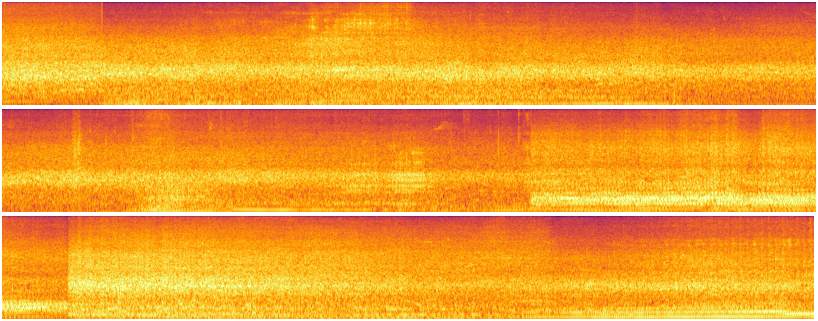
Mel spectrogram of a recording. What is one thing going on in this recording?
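Car engines roar and rev loudly as they pass close by.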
